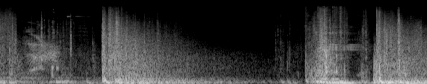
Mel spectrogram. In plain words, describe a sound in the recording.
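Loud gunshots boom and echo in bursts.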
